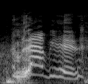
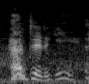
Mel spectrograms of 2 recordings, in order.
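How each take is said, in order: First: High, gasping return to life; hammed-up high resurrection cry; mock movie revival. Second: Hammed-up dying line, dropping back down; movie death. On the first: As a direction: burst back to life theatrically. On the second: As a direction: expire again in mock drama. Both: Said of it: "Okay, movie death".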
